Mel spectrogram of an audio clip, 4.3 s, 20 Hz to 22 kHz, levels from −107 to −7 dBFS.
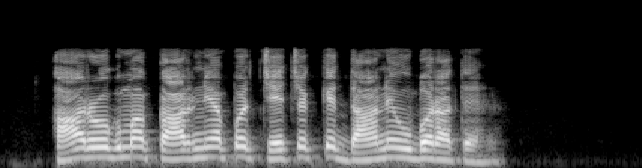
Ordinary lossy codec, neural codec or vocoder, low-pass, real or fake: none; none; none; real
